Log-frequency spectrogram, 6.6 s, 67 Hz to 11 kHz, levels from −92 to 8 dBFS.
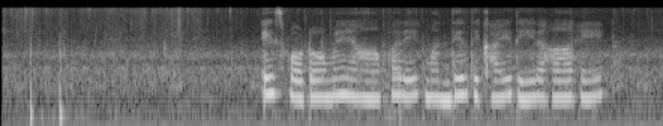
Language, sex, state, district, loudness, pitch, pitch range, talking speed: Hindi, female, Rajasthan, Jaipur, -18 LUFS, 215 Hz, 210-230 Hz, 100 wpm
